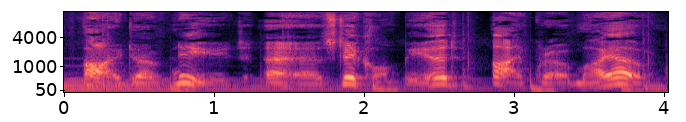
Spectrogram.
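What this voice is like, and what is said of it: Bad Roger Moore impression. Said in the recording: “a bad impression, but that's what I imagine that Roger Moore might have said”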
